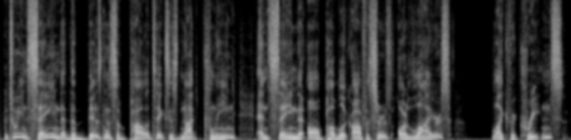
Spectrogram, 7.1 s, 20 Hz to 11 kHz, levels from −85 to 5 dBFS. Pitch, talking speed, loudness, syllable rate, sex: 155 Hz, 175 wpm, -17 LUFS, 5.0 syllables/s, male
